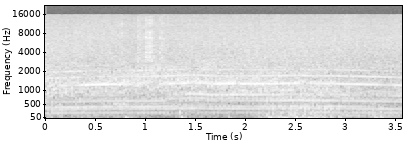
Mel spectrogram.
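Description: Nissan Skyline 2000GTR drifting in Forza Horizon 2, its engine holding a steady high drone with tire squeal layered over it, loud and continuous throughout.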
